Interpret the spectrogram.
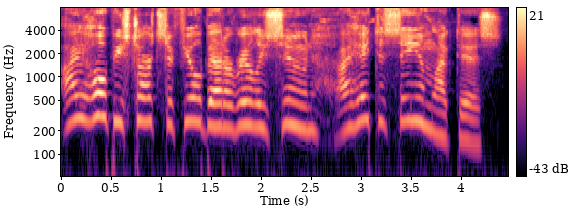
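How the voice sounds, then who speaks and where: A man playing a kindly, reassuring inventor with a gentle, folksy manner in a scripted game roleplay. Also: very high-pitched, normal speed, smooth, no room sound. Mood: gently reassuring. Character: kindly, reassuring male inventor and household head. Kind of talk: scripted Minecraft roleplay acting.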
